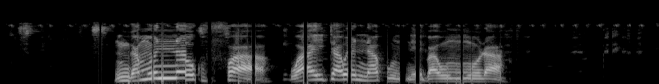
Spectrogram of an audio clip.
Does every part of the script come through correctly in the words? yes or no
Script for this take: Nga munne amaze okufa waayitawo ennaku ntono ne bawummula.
no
